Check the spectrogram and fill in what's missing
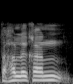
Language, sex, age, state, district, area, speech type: Santali, male, 30-45, West Bengal, Paschim Bardhaman, rural, spontaneous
